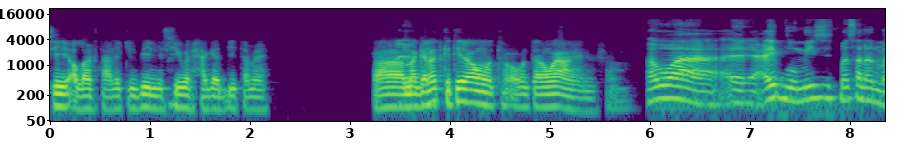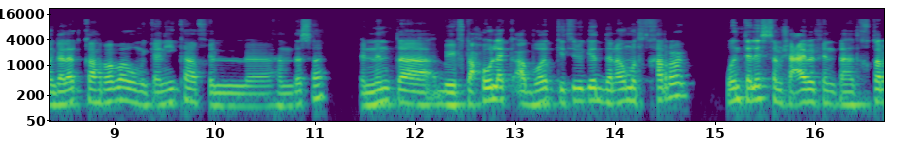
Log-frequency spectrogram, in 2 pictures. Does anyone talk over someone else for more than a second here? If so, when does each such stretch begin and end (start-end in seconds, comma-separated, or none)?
none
